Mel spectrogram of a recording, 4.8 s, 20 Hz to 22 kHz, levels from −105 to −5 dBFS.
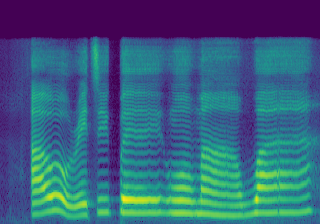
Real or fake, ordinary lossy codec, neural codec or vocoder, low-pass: fake; none; codec, 24 kHz, 0.5 kbps, DualCodec; 10.8 kHz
